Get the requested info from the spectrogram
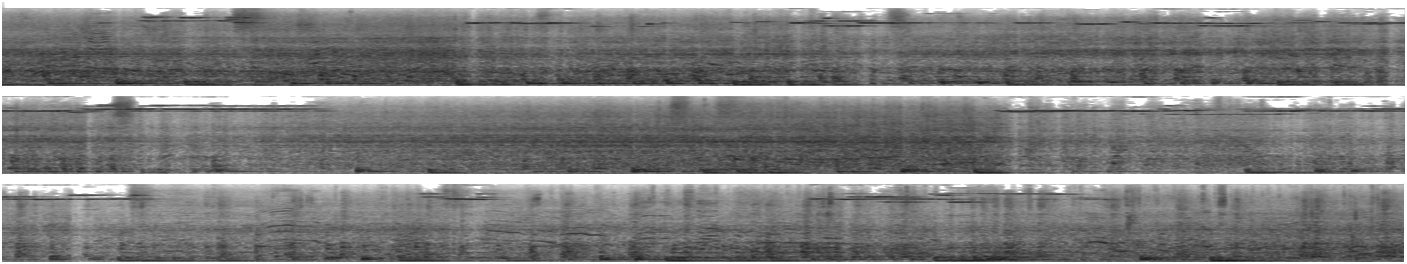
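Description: A marching drum and bugle corps playing as it passes, its deep notes pulsing in a steady rhythm, with spectator chatter mixed in.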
